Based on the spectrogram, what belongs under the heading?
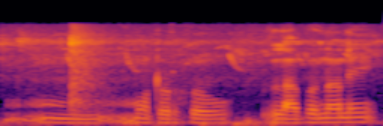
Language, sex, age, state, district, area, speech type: Bodo, male, 30-45, Assam, Chirang, rural, spontaneous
